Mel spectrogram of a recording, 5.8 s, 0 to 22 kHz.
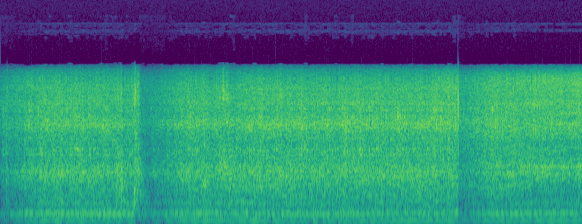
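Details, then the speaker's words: Restored 1969 Pontiac Firebird convertible V8, rebuilt with about 1,500 miles, mild cam, new exhaust and Edelbrock air cleaner and valve covers: a smooth, steady idle with an even low burble and no knocks, ticks or misses; the engine purrs, normal idle. "You can hear the engine just purrs like a kitten. It's just perfect."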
